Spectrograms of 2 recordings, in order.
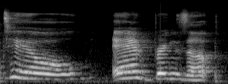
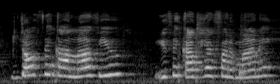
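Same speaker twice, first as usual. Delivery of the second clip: high, softish pleading retelling; mock-hurt questions, pitched well up; imitated protest; 8 semitones higher than usual. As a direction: protest innocence in a raised, imitated voice. Acting Rose protesting her love.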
